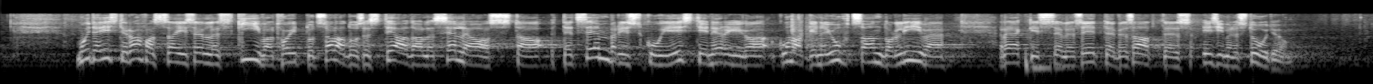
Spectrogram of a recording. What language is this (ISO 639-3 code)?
est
